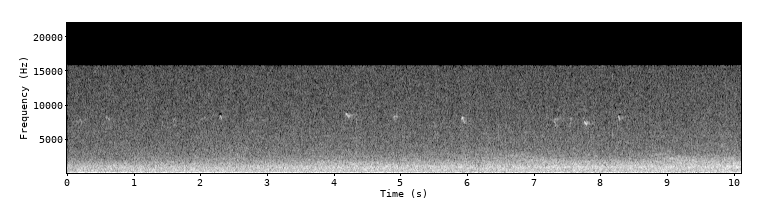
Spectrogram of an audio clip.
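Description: Forest ambience: a steady rustling hiss over a low rumble, with scattered faint, short, high bird chirps.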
